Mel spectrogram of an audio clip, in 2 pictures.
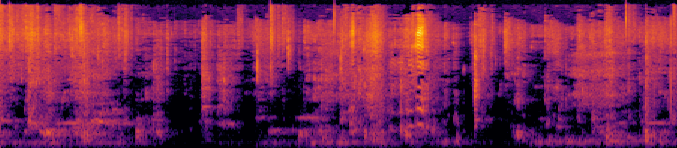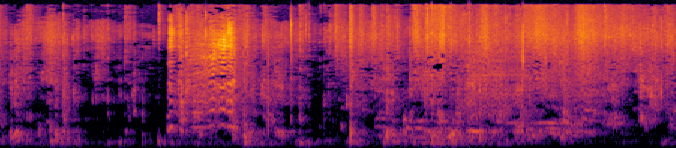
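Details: Goat milked with difficulty while its kids stay close: a few short, nasal, tremulous bleats rise above steady rustling and splashing sounds of milking.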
